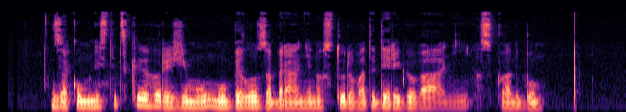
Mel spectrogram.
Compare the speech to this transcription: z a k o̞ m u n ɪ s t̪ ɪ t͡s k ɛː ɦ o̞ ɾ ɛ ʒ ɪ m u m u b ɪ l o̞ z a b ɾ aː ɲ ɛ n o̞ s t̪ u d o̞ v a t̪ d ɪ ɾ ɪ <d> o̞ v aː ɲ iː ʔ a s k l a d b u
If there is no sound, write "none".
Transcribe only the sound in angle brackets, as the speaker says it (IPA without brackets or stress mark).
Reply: ɡ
